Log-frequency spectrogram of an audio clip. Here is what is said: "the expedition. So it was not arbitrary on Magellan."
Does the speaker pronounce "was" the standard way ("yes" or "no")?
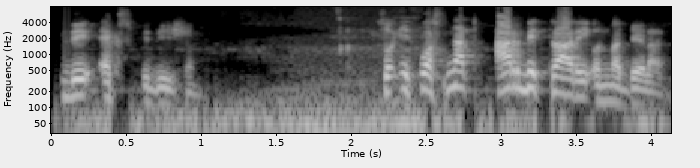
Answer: no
